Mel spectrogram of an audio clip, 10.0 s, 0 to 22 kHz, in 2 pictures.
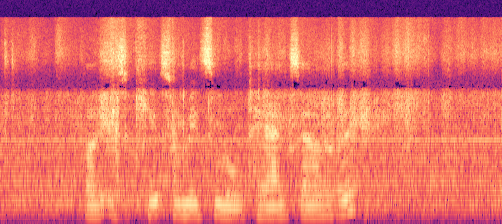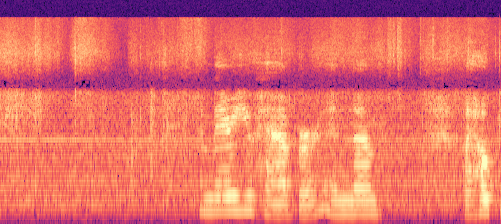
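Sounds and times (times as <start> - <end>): paper rustling: 0.0 - 7.1, 8.7 - 10.0.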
